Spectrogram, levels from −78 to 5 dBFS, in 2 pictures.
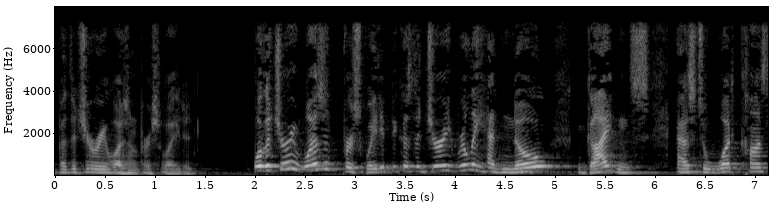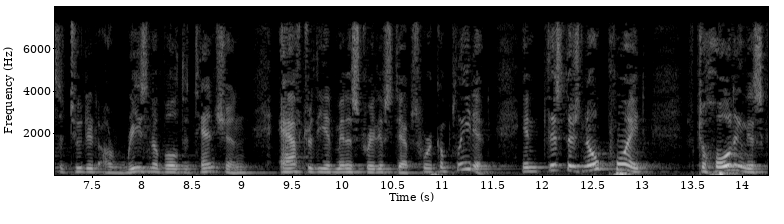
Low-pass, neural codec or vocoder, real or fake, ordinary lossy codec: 7.2 kHz; none; real; MP3, 64 kbps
